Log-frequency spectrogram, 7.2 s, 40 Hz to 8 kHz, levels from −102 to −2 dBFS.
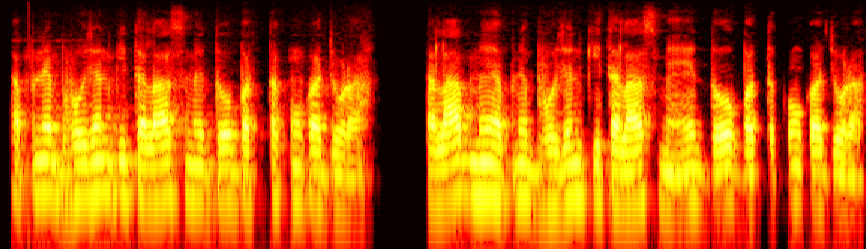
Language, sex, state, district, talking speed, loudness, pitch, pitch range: Hindi, male, Bihar, Gopalganj, 165 wpm, -20 LUFS, 115 Hz, 110-125 Hz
